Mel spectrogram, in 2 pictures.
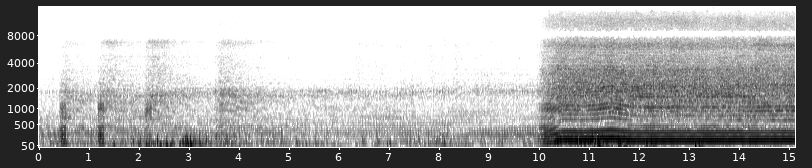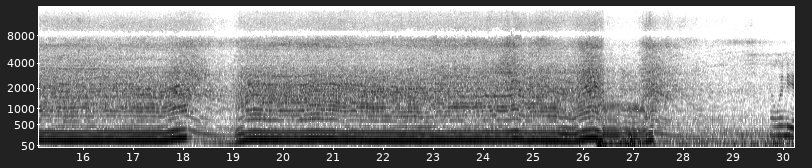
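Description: A small two-stroke chainsaw with a 14-inch bar comes in loud about a third of the way in and runs at a steady high pitch at full throttle through a cut. Just past the middle its revs drop and climb back. Near the end they fall away as the throttle is let off. Before the saw, there are only quieter scattered knocks.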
